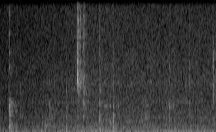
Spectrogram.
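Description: Faint wet mouth clicks and lip smacks as a mouthful of red wine is tasted, with a brief hiss a little before halfway.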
